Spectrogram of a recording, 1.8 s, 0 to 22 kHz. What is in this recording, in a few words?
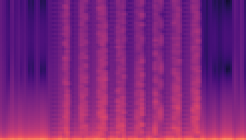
Random Step, wavetables; Architecture 32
